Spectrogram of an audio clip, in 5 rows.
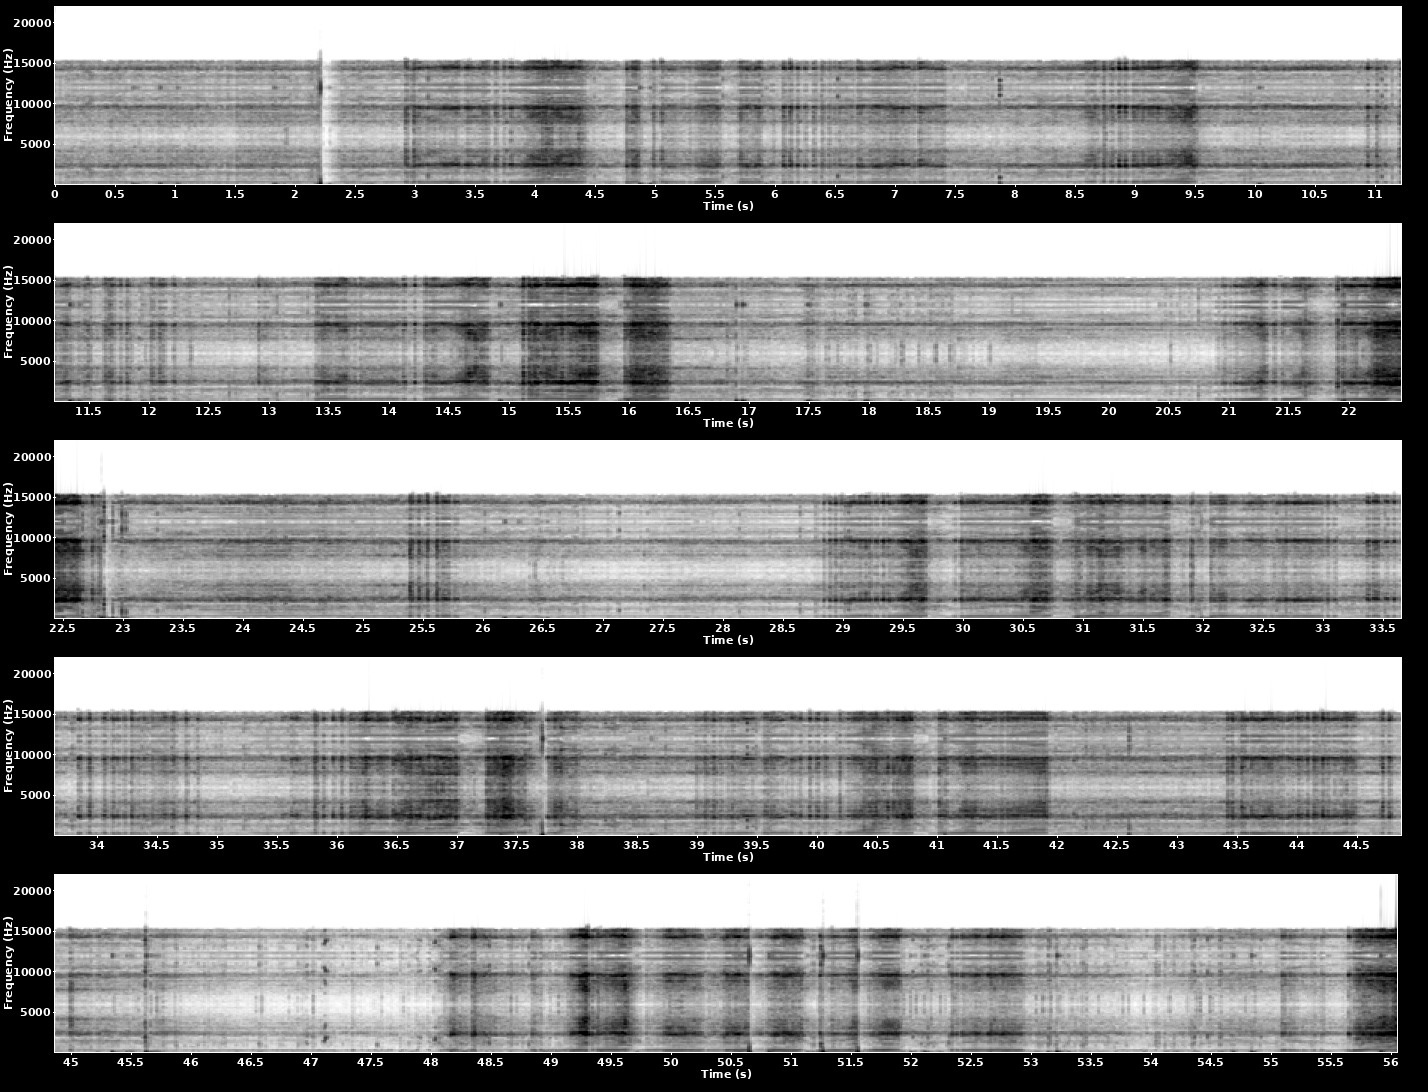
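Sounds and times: bike knocking and rattling: 0:00.0 - 0:56.0
dirt bike engine revving: 0:00.0 - 0:56.0.

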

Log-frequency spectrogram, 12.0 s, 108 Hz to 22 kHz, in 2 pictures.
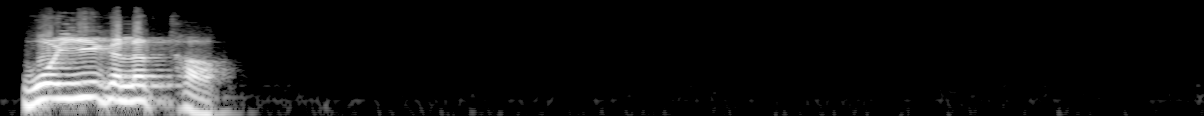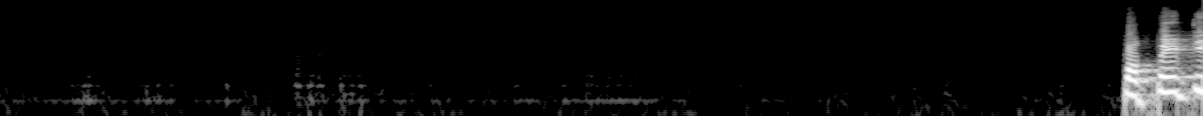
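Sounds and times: faint low hum: 0:00.9 - 0:12.0.

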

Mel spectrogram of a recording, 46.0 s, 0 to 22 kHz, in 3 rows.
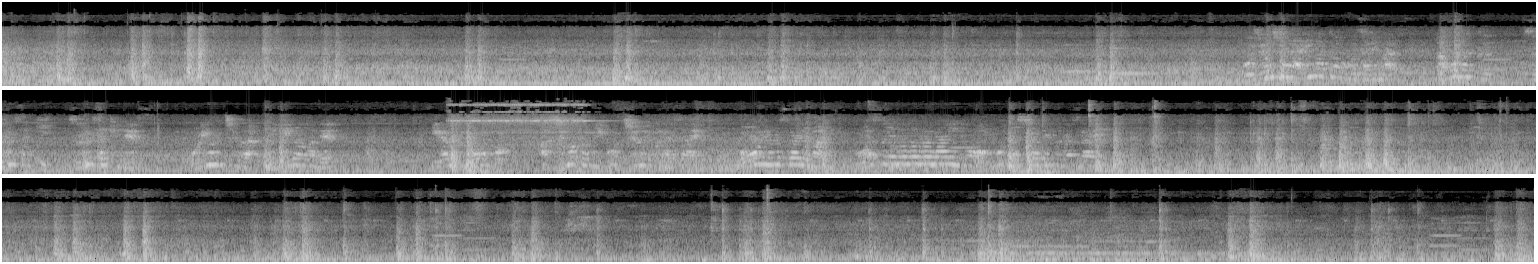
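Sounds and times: rail joint clicks: 0:00.0 - 0:46.0
train wheels rumbling on rail: 0:00.0 - 0:46.0.

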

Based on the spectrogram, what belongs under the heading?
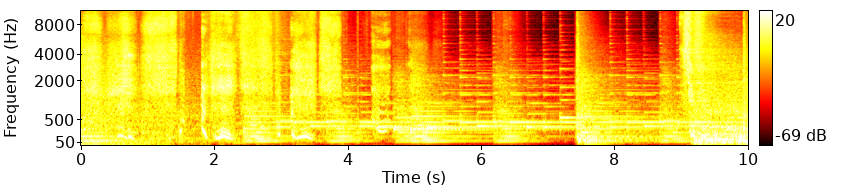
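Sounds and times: background music low gliding tones: 0:00.0 - 0:10.0.

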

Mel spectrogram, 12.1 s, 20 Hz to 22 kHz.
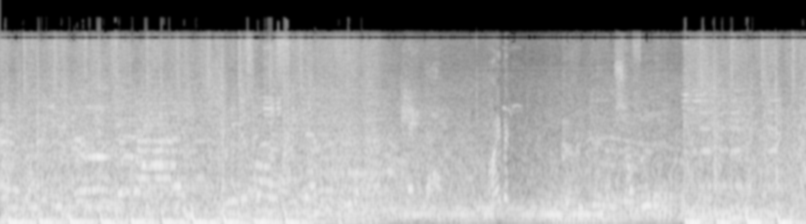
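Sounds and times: dance music bass: 0:00.0 - 0:05.9, 0:10.2 - 0:12.0
crowd chatter: 0:00.0 - 0:07.0.

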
